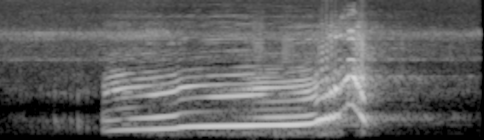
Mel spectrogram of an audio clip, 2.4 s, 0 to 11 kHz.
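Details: Two wild spotted hyenas scrapping at a waterhole, caught on a live cam on 7 November 2021; one drawn-out tonal whoop holds level, then sweeps sharply upward and breaks off at the end, over a faint steady background hum.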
